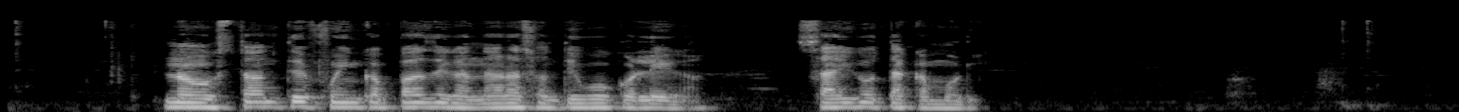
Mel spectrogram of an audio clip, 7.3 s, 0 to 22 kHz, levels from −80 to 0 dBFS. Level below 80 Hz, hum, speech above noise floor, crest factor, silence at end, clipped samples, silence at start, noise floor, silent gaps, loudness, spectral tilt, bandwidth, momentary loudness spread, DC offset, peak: -56 dBFS; none; 46 dB; 20 dB; 2.4 s; under 0.1%; 0.8 s; -71 dBFS; none; -26 LUFS; -5.5 dB/octave; 11.5 kHz; 10 LU; under 0.1%; -8 dBFS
